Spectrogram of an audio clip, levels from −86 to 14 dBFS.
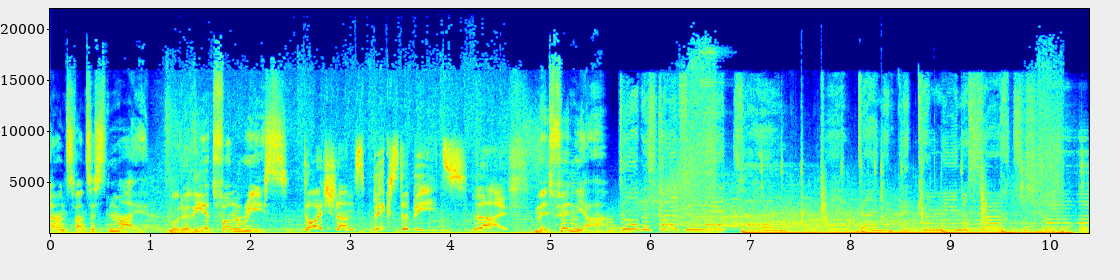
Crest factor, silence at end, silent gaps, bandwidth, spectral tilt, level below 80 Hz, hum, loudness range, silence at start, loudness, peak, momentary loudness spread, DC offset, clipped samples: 10 dB; 0 s; none; 20 kHz; -3 dB/octave; -18 dBFS; none; 2 LU; 0 s; -13 LUFS; -2 dBFS; 4 LU; under 0.1%; under 0.1%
